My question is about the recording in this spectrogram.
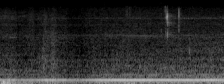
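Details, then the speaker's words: Refrigerator after freezer fan repair, back panel removed and rear vents cleaned, plugged back in: steady low hum at one even pitch with no rattles or clicks; compressor running normally. "the compressor kicking off so we're good there and look there we now have ourselves a working fridge"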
